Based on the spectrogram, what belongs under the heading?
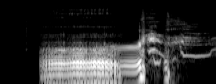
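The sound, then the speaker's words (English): A person imitates a dog, making a long, rough, growling vocal sound followed by a couple of short, pitch-swooping yelps, with no other speech. “You sound like my dog, Minnie.”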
